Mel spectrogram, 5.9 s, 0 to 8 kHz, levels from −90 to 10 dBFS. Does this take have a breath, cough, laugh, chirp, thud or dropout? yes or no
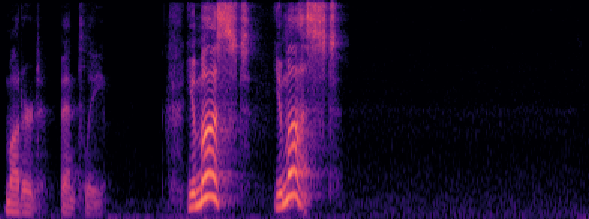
no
